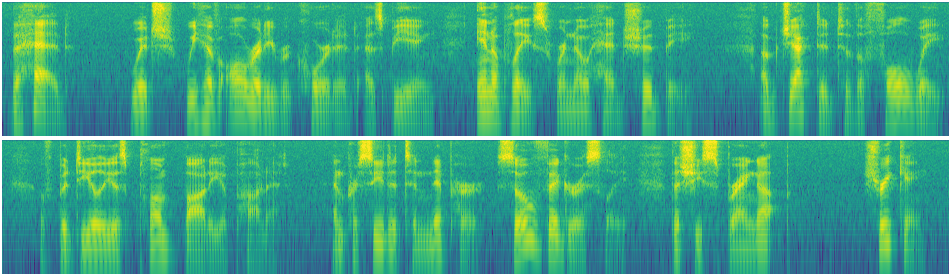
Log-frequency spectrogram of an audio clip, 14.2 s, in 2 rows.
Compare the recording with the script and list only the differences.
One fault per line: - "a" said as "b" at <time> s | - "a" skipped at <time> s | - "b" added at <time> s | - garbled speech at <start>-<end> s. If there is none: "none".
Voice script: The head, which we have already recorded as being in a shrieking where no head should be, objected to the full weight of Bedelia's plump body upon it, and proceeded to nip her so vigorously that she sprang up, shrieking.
- "shrieking" said as "place" at 3.7 s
